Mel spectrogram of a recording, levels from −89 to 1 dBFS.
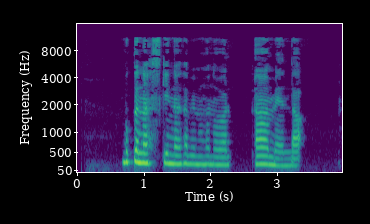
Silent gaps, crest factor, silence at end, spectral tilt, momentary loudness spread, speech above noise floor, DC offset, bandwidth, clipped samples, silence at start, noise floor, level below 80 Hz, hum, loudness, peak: none; 20 dB; 0.6 s; -5 dB/octave; 15 LU; 44 dB; under 0.1%; 11.5 kHz; under 0.1%; 0.7 s; -68 dBFS; -64 dBFS; none; -26 LUFS; -6 dBFS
